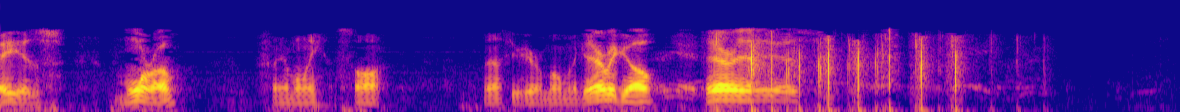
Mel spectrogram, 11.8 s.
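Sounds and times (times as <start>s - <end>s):
speech: 1.2s - 1.8s, 2.7s - 3.9s, 4.8s - 8.2s
audience clapping: 7.2s - 10.6s.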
